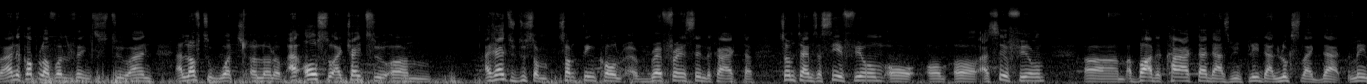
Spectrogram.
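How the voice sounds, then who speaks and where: A Nigerian actor answers interview questions about his craft reflectively, often restarting sentences and repeating words. His voice is a little high and a little mellow, he speaks fast, and there's a slight hiss or hum.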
